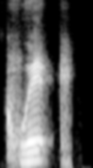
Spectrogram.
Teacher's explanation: So the QU can be represented as a K and a W.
